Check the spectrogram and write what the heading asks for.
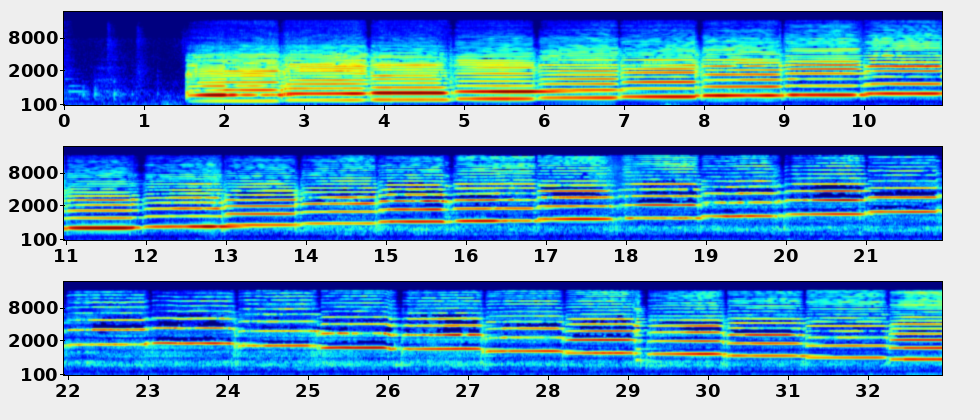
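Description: Violin playing a three-octave A melodic minor scale slowly, one held bowed note at a time, as intonation practice. It starts about a second and a half in on the low A, climbs step by step to the top A a little past two-thirds of the way through, then starts back down.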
